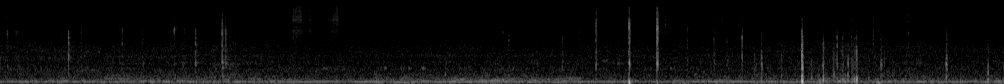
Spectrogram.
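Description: Small clicks and taps of hands working on a circuit board and metal heatsink, over a low steady hum. A few sharp snaps stand out, about six seconds in and again at eight, as side cutters clip component leads on the board.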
